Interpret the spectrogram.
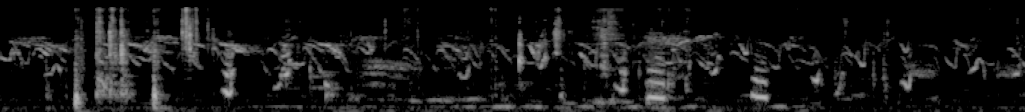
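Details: Dakhni teetar (francolin) chicks, a group of young birds, give a busy chorus of thin, high, downslurred peeps that overlap constantly, with occasional sharp clicks and soft knocks in the background.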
